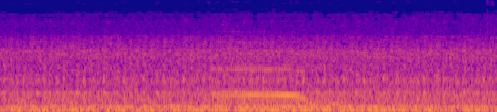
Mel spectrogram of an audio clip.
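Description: HGV truck engine running before a road test, a loud, steady low rumble throughout with faint talk underneath.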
